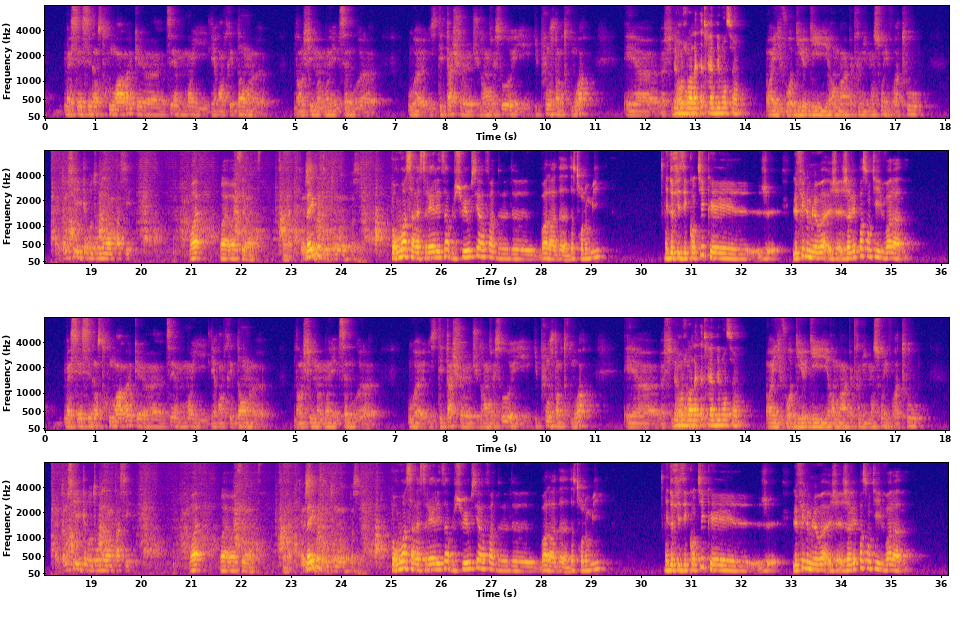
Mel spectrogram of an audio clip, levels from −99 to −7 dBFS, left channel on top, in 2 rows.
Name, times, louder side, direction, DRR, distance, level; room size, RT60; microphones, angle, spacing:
voice 1, 0.4-4.4 5.0-6.6 7.3-10.8 11.1-11.2 11.6-13.3 14.4-17.5 18.3-19.8 22.0-22.3 23.2-24.4, equal, 30° right, 3.1 m, -31 dB
voice 2, 12.6-14.0 21.0-21.3 21.6-22.2 22.8-23.6 25.0-29.2 30.5-32.8 33.0-35.4, left 1 dB, 25° left, 0.9 m, -23 dB
sound 1, 18.2-25.4, left 2 dB, 5° left, 3.1 m, -36 dB
18.5 x 6.6 x 6.7 m
head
